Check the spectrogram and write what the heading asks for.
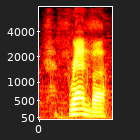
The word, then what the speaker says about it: Ranva: Ranva. Ranva. Sorry, I always want to say it like Vanva or something like that, but I know that's wrong.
